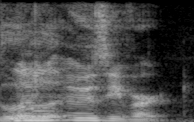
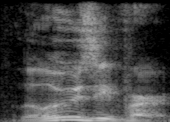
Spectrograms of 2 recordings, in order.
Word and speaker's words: Lil Uzi Vert: Little Uzi Vert. Lil Uzi Vert.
